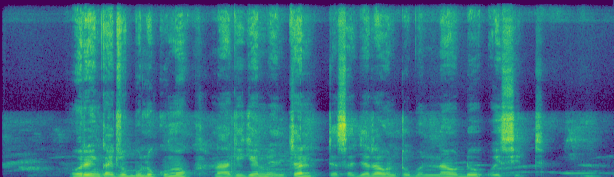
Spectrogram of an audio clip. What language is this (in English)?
Masai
